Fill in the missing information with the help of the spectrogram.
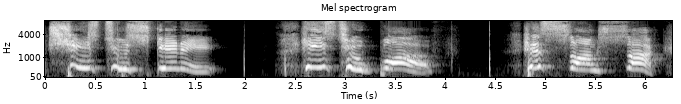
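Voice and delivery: high, slow, mock-crying whine; whiny victim voice. Podcaster mocks a whiny victim, high slow mock sobbing. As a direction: whimper like a self-pitying crybaby. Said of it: "that asshole with that victim mentality saying".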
